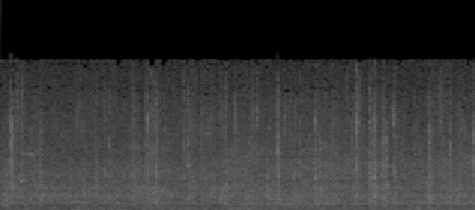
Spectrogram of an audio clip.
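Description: Steady rain over a low, continuous rumble of street traffic.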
